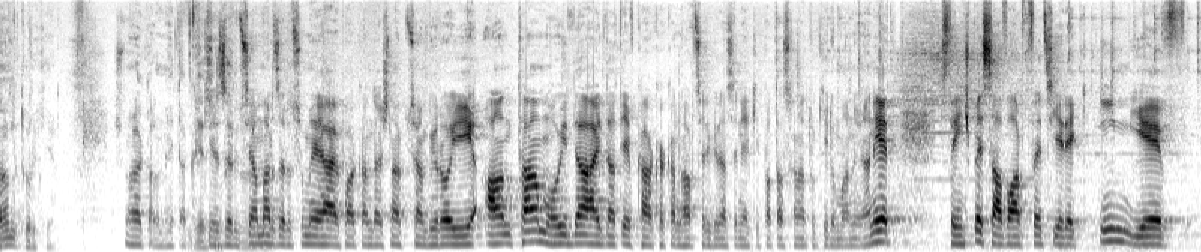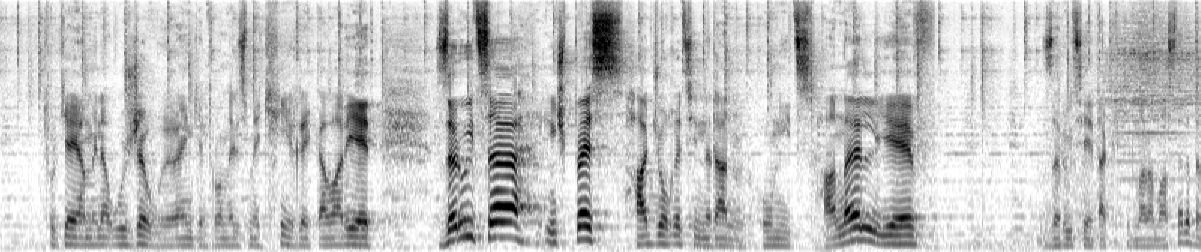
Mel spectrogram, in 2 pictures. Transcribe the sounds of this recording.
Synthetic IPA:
nt̪ʰuɾkʰj | ʃnɔɾɑkɑ̰lumhɛt̪ɑkʰə̥kɾkʰiɾzəɾut͡sʰihɑmɑɾzəɾut͡sʰumɛhɑjɔpʰɑɑkɑnd̪ɑʃnɑku̥t͡sʰjɑnbiɾɔjiɑnt̪ʰɑmhɔid̪ɑhɑjd̪ɑt̪ijɛvkʰɑʁɑkʰɑkɑnhɑɾt͡sʰɛɾɡəɾɑsɛnjɑkipɑt̪ɑsχɑnɑt̪ukiɾumɑnujɑnihɛt̪ | t̪ʰɛint͡ʃʰpɛsɑvɑɾt̪vɛt͡sʰjɛɾɛkʰinjɛv | t̪ʰuɾkʰjɑjiɑmɛnɑuʒɛʁuʁɛʁɑjinkɛnt̪ɾɔnːɛɾit͡sʰmɛkiʁɛkɑvɑɾihɛt̪̚ʰ | zəɾujt͡sʰəint͡ʃʰpɛshɑd͡ʒɔʁɛt͡sʰinəɾɑnhunit͡sʰhɑnɛljɛv | zəɾujt͡sʰihɛt̪ɑkʰəɾkʰiɾmɑnɾɑmɑsnɛɾəd̪ə

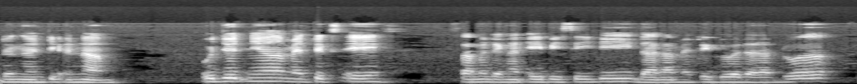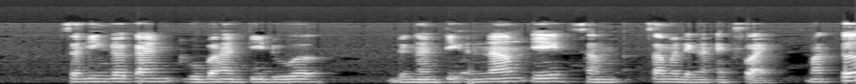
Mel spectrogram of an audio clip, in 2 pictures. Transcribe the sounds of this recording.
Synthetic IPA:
dəŋãnt̪iʔənãm | ud͡ʒut̪̚ɲamɛ̃t̪ɾɪkse | samãdəŋãnebisididalamːɛ̃t̪ɾɪk̚duədalamduə | səɦiŋɡakanɡubaɦant̪iduə | dəŋãnt̪iʔənãmesasamãdəŋanʔɛkslajt̪̚ | mãka

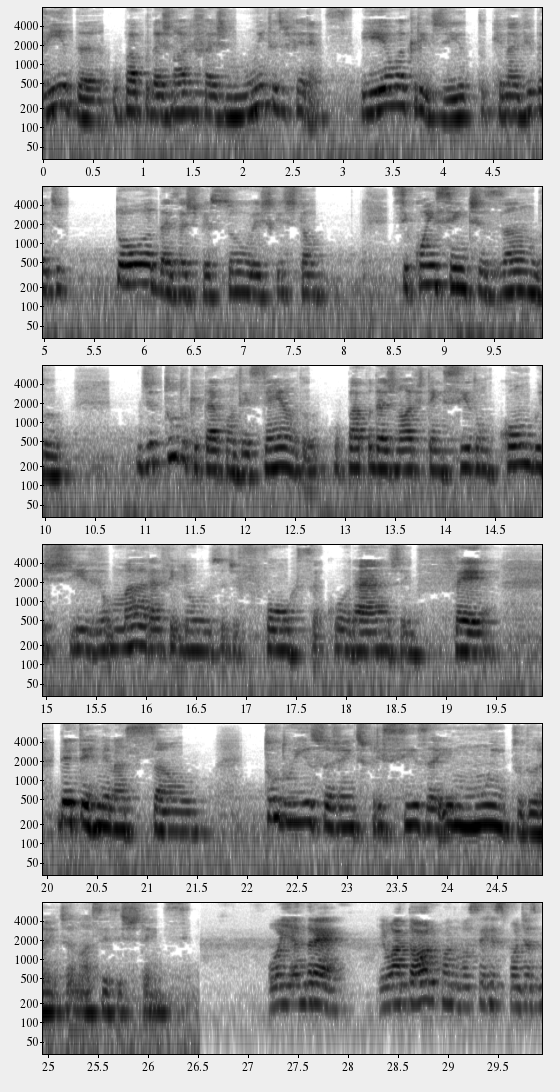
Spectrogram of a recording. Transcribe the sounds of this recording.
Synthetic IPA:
vid̪ɐʊpapʊd̪ɐznɔvɪfazmũj̃t̪ɐd͡ʒifeɾḛ̃sɐ̥ɪewakɾed͡ʒit̪ʊkɪnɐvid̪ɐd͡ʒɪ | t̪od̪ɐzɐspesowɐskɪːʃt̪ɐ̃w̃ | sɪkõsiẽnt͡ʃizɐ̃nd̪ʊ | d͡ʒɪt̪ud̪ʊkɪt̪aːkõnt̪esẽnd̪ʊʊpapʊd̪ɐznɔvɪt̪ẽj̃sid̪ʊũkõmbuʃt͡ʃivewmaɾaviʎozʊd͡ʒɪfoɾsɐkoɾaʒẽj̃ | fɛ | d̪et̪eɾmĩnasɐ̃w̃ | t̪ud̪ʊisʊaʒẽnt͡ʃɪ̥pɾesizɐɪmũj̃t̪ʊd̪uɾɐ̃nt͡ʃɪɐ̰nɔ̰sɐeziʃt̪ḛ̃sjɐ | ojɐ̃nd̪ɾɛ | ewad̪ɔɾʊkwɐ̃nd̪ʊvosehespõd͡ʒɪɐz

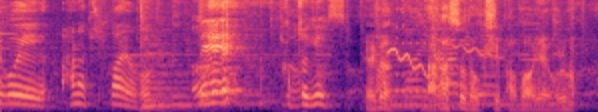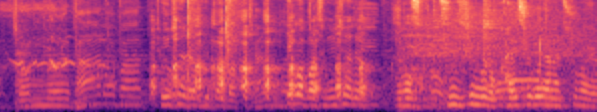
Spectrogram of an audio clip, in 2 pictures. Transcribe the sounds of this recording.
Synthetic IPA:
ɡoihanat͡ɕʰuɡajonekap̚t͡ɕ͈ʌɡi | neɡana̰ɡas͈ʌnʌkɕ͈ipabajeoɭɡo | ʌmːoat͡ɕʌt͡ɕʰaɾejokipabakepabat͡ɕeiɕʰaɾjo | t͡ɕind͡ʑiɕ̬ʰimɯɾokaɭɕʰiɡoiɦanat͡ɕʰuɡajo

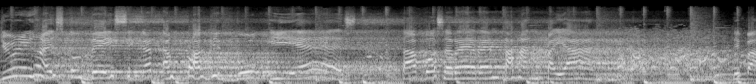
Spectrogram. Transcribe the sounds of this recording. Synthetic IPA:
d͡ʒjuːɹɪŋhajskuld̪ejsɪkat̪ɐŋpaːɡɪt̪̚buk̚iʔɛ | s | t̪aːposɾɛɾɛnt̪ɐɦanpɐjan | d̪ɪba

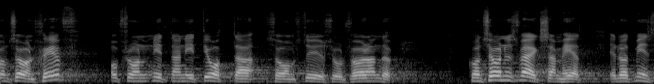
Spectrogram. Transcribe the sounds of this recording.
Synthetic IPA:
ɔnsæːɳɧeːfɔfɾɔnːɪt̪ːnnanɪt̪ːɪɔt̪ːasɔmst̪yːɾəsuːɖfœːɾand̪ə | kʰɔnsæːɳənsvæɾksamheːt̪ɛlːəɾɔt̪mɪns

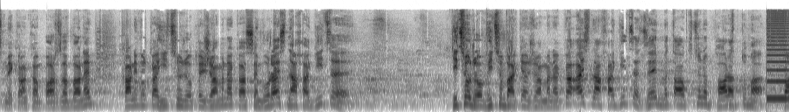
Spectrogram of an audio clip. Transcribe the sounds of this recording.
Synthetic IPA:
mɛkɑŋkʰɑmpɑɾzɑbɑnɛmkʰɑnivɔɾkɑɦisʰunɾɔpɛʒɑmɑnɑkɑsɛmvɔɾɑjsnɑχɑɡit͡sə | hit͡sʰunɾɔɦit͡sʰunvɑɾkjɑnʒɑmɑnɑkɑʔɑjsnɑχɑɡit͡səd͡zɛɾmət̪ɑɦɔkʰu̥t͡sʰjunəpʰɑɾɑt̪umɑt̪

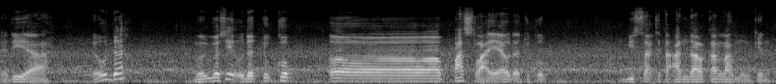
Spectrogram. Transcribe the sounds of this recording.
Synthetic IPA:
d͡ʒa̰dija | jaudah | mɡuasɪhudaht͡ʃukʊp̚ | əː | pːasla̰hjaudaht͡ʃukʊp̚ | bisa̰kit̪a̰ʔandalkanlahmuŋkɪn

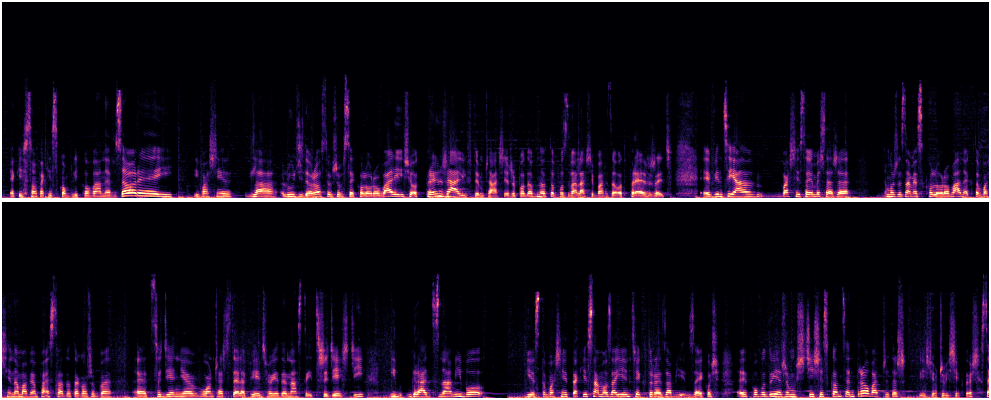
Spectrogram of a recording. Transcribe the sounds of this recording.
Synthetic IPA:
ja̰kʲeɕsɔ̃w̃t̪akʲɛskɔmplʲikɔvanɛvzɔɾɘiːvwaɕɲɛ | d̪lalud͡ʑid̪ɔɾɔswɘɣʐɛbɘsɔbʲjɛkɔlɔɾɔvalʲiːɕɛɔt̪̚pɾɛ̃w̃ʐalʲift̪ɘmt͡ʂaɕɛʐɛpɔd̪ɔbnɔt̪ɔpɔzvalaɕɛbaɾd̪zɔʔɔt̪pɾɛ̃w̃ʐɘt͡ɕvʲjɛnt̪sja | vwaɕɲɛsɔbʲjɛmɘɕlɛʐɛmɔʐɛzamʲjast̪̚kɔlɔɾɔvanɛkt̪ɔvwaɕɲɛnamavʲjampaj̃st̪fad̪ɔt̪ɛɡɔʐɛbɘt̪sɔd͡ʑeɲɲɛvwɔnt͡ʂat͡ɕt̪sɛlɛpʲjeɲt͡ɕɔjɛd̪ɛnast̪ɛjtʂɨd͡ʑeɕt͡ɕiiɡɾad͡ʑznamʲibɔ | jɛst̪ːɔvwaɕɲɛt̪akʲɛsamɔzajeɲt͡ɕɛkt̪uɾɛzabʲɛzajakɔɕpɔvɔd̪ujɛʐɛmuɕi̥t͡ɕɛɕɛskɔnt̪sɛnt̪ɾɔvat͡ɕt͡ʂɨt̪ɛʂjɛɕlʲiɔt͡ʂɨvʲiɕt͡ɕɛk̚t̪ɔɕxt̪sɛ

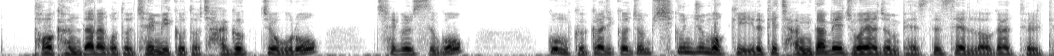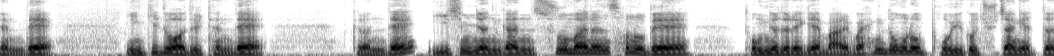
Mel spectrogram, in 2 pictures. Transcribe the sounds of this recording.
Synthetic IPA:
tʌkandaɾɦaɡot͈ot͡ɕe̞mik͈otot͡ɕaɡɯk̚t͡ɕ͈ʌɡɯɾo | t͡ɕʰe̞ɡɯɭs͈ɯɡo | k͈umkɯk͈ad͡ʑik͈at͡ɕomɕʰiɡund͡ʑumʌk͈iːɾʌkʰe̞t͡ɕaŋdame̞t͡ɕoajat͡ɕompe̞sʰtʰɯs͈e̞ɭːʌɡatwe̞ɭtʰe̞nde̞ | ink͈idoʌdɯɭtʰe̞nde̞ | kɯɾʌnde̞iɕʰimɲʌnɡansʰumanɯnsʰʌnube̞ | toŋɲʌdɯɾe̞ɡe̞maɭɡwahe̞ŋdoŋɯɾopoiɡot͡ɕud͡ʑaŋɦe̞t̚t͈ʌ

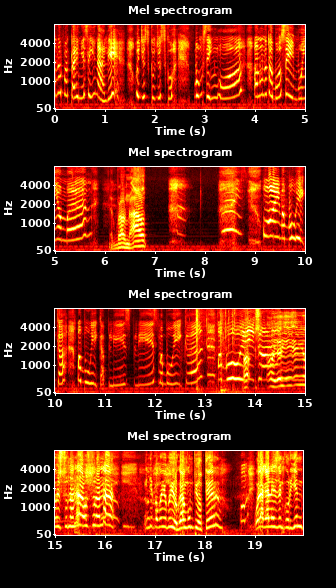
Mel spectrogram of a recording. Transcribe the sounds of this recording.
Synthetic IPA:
anɐpat̪ajnɪasɐɡɪnaːlɪʔod͡ʒʊskod͡ʒʊskobʊŋsɪŋaʔɐnoŋnɐt̪abosɐimʊɲaman | na̰ɡ̚bɾawnawt̪̚ | hajwajmɐbuːhɪʔkamɐbuːhɪʔkaplɪsplɪsmɐbuːhɪʔkamɐbuhɪʔkaojojojojoust̪ʊnanaʊst̪ʊnanaʔɪnd̪ipakojʊɡʊjuɡaŋkompjut̪ɛr | wʔalaʔkalas̬aŋkoɾjɛnt̪

